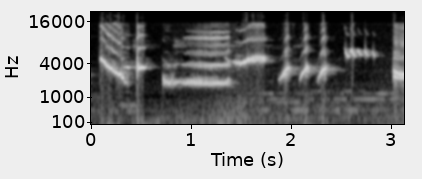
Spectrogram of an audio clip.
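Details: Asian pied starling song for training caged birds: a varied run of falling whistles, harsh squawks, a long flat buzzy note and quick rising chips, closing with a short trill.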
